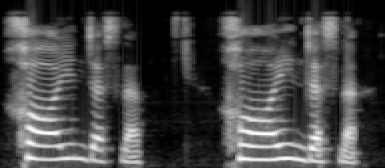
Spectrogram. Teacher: A uzanır. Deməli vurğu da sonunca. Yəni xaincəsinə sona düşür.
